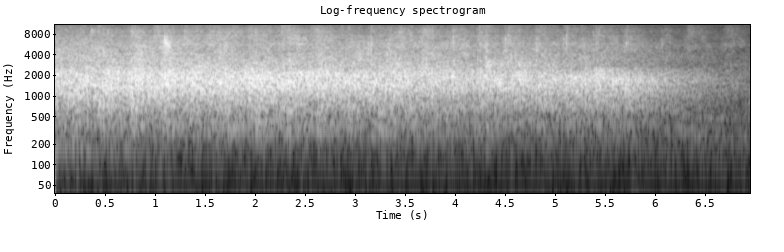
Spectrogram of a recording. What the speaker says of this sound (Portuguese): Pode aplaudir Nossa Senhora.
